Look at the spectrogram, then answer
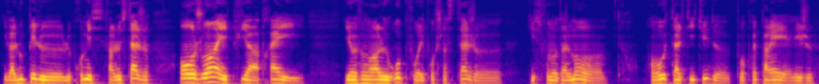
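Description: A man's voice: mid-range voice, fairly even intonation, normal speed, mellow. A man co-hosting a casual sports podcast, speaking with frequent hesitations. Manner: hesitant, many fillers. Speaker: podcast co-host.

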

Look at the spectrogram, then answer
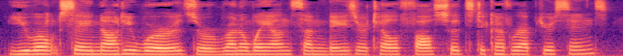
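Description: Woman playing a gentle, soft-spoken young woman. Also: medium pitch, monotone, fairly quick, natural voice. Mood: gentle, grave. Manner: soft-spoken, grave, kindly. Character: gentle, patient young woman comforting a child. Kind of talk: audiobook character voice.

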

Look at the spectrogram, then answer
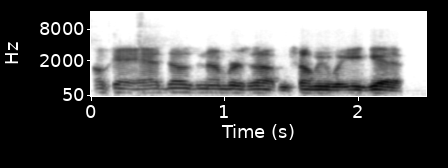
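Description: Male phone-in caller, tinny phone line, dry and close, rambling conspiracy talk, mid pitch. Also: steady tone, fast, dry recording. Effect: heard over a phone line. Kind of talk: casual call-in chat.

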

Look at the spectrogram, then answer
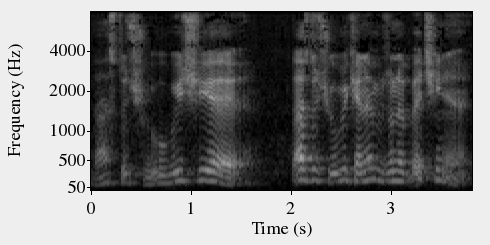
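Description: A man's voice: on the high side, expressive, gravelly, pitched above the performer's own voice. A man doing a grumpy sleepy demon. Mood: drowsy. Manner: drowsy mumbling, then bellowing orders. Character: sleepy bad-tempered male garden demon.

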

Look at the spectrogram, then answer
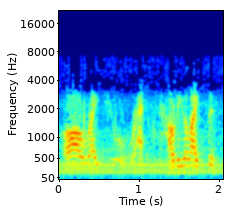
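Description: A man's voice: mid-range voice, a little fast, phone-quality sound, close to an everyday voice. A man playing the Blue Beetle, a bold masked hero. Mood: determined. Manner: confident, commanding, taunting. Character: bold masked male crime-fighting hero. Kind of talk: 1940s radio acting. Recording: scratchy old radio recording.

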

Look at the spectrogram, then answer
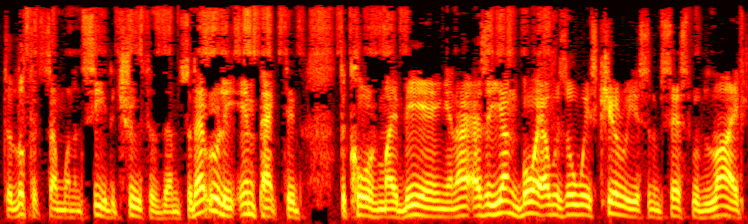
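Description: A man's voice: mid-range voice, darkish tone, husky, no echo, poor audio. A man from London, a coach guest, telling his story in an earnest, reflective way with frequent repeated words. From grew up in London. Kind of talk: interview storytelling.

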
